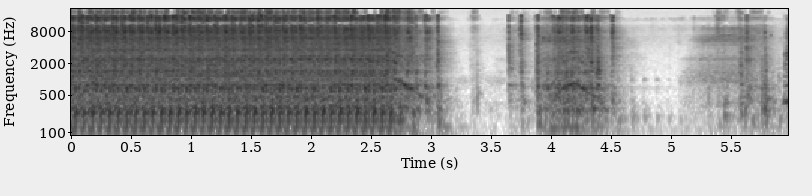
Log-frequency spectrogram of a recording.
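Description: A sewing machine runs a straight stitch along the edge of a pillow in a steady close hum for about three seconds, then stops. Two brief bursts of stitching follow as the fabric is pivoted, with no talk.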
